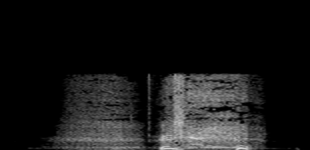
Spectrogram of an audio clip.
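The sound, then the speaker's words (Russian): A police station chief's sneeze: a long, breathy drawn-in gasp, a brief catch, then one loud explosive sneeze with a rough, voiced burst that drops off abruptly. “«Моя фамилия Моррисон», — чихнув, объявил мне начальник.”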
